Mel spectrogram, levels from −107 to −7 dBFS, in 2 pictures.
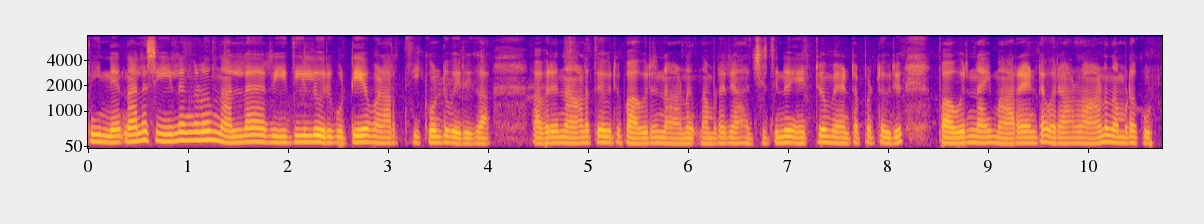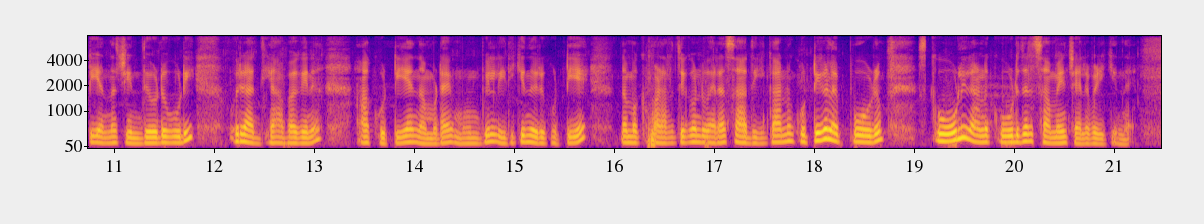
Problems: background sounds at intervals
